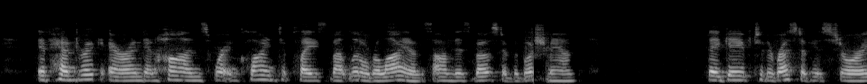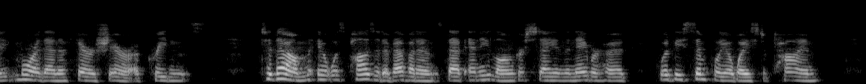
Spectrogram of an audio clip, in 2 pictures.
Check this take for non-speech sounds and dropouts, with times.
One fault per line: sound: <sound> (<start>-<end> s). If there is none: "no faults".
no faults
